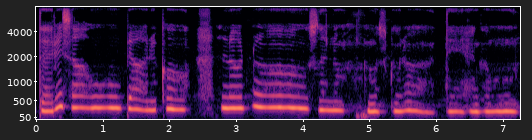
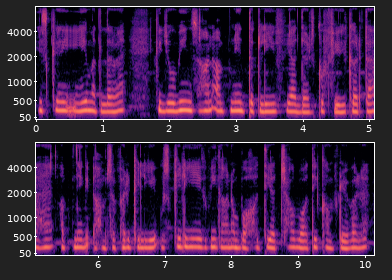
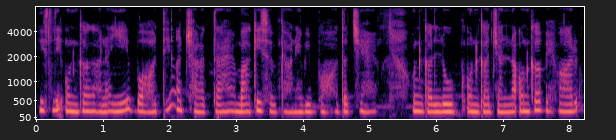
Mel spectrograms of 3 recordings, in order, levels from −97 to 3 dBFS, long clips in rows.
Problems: none marked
